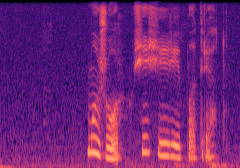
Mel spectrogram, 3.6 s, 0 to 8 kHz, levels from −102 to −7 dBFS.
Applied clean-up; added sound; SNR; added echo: none; none; none; none.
